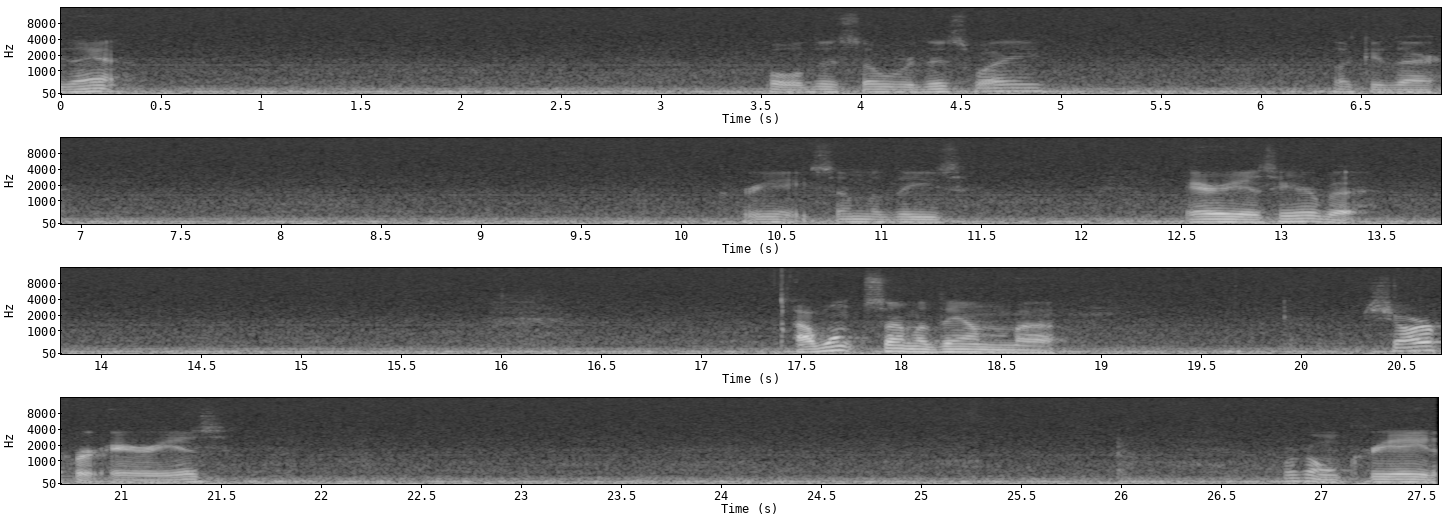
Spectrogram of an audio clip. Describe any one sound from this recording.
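A brush strokes softly across a canvas.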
